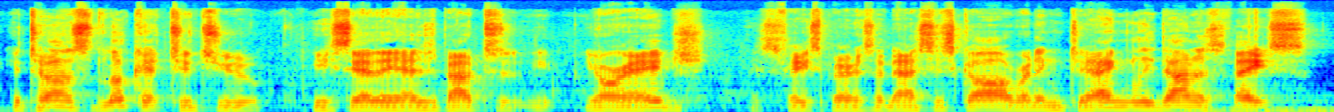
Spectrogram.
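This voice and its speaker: A man's voice: medium pitch, animated, moderate pace, fairly bright tone. A man narrating a video game playthrough, mixing casual, hesitant, wry asides with dramatic reading of the text.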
